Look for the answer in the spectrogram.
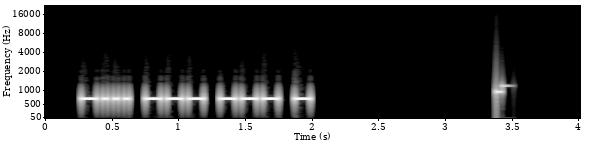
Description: Morse code, heard as a keyed tone, about 30 wpm, 700 Hz. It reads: BOOT
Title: Four Letter Words - 30wpm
